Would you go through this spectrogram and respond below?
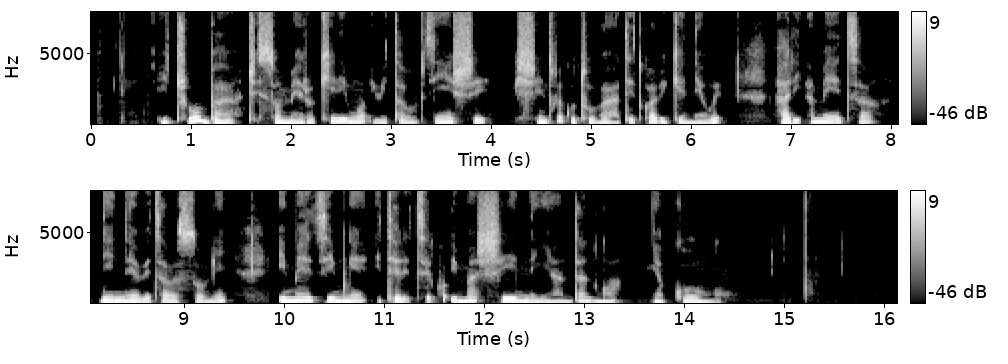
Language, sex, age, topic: Rundi, female, 18-24, education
